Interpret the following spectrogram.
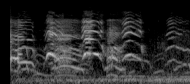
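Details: Several puppies, their eyes newly opened, call for their absent mother with short arched yelping whines that rise and fall in quick succession, overlapping one another.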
